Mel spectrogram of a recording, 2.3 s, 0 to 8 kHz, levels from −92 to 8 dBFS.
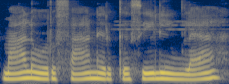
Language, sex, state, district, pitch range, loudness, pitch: Tamil, female, Tamil Nadu, Chennai, 190-210 Hz, -13 LUFS, 200 Hz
